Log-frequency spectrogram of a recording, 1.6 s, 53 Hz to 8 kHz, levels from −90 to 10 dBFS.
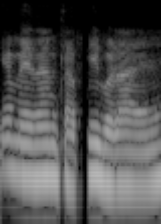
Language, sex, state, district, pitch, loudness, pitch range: Hindi, male, Bihar, Saran, 150 Hz, -29 LUFS, 135-160 Hz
